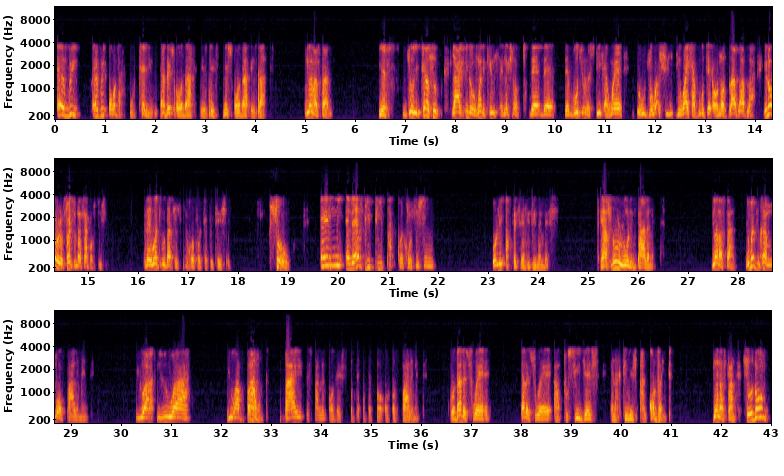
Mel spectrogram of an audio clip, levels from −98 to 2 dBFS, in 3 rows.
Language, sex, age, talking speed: English, male, 50-69, 175 wpm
